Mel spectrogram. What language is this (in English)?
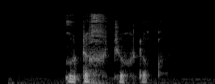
Central Yupik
